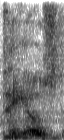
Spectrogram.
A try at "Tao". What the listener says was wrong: Tao. You call it Teo, it's actually pronounced Tao.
